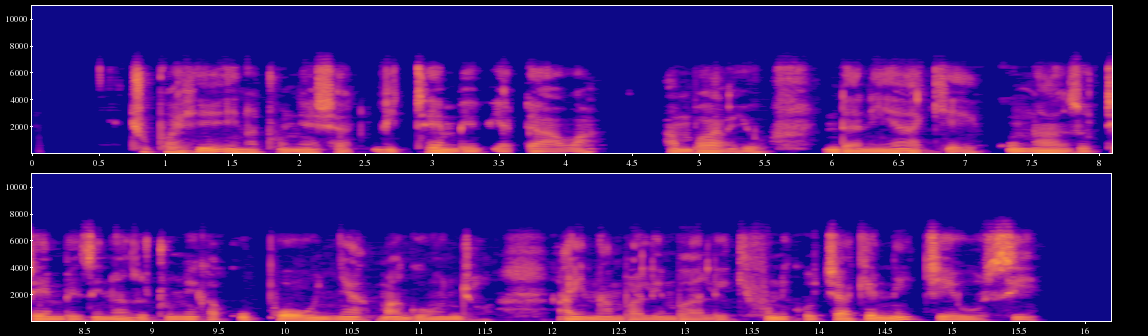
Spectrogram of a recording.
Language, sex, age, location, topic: Swahili, male, 18-24, Kisii, health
